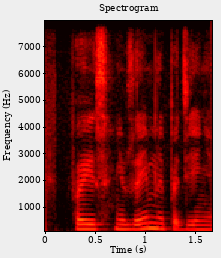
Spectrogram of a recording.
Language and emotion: Russian, neutral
